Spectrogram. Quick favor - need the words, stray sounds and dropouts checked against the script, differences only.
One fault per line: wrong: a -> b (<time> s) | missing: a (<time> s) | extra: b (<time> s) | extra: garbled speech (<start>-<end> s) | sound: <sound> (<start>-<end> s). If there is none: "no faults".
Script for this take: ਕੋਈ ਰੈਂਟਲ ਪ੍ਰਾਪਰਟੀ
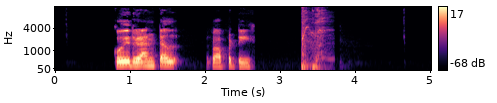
sound: thud (3.3-3.7 s)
